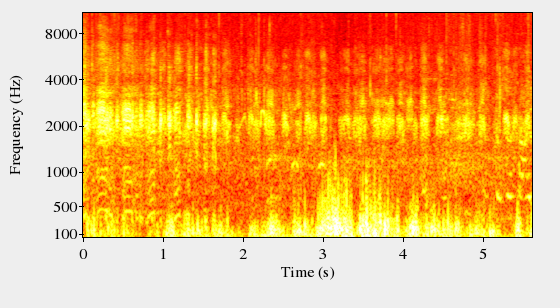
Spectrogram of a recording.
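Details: Fighting ducks on ice give a dense chorus of nasal quacks and honks, with loud low thumping and flapping noises in the middle of the scuffle.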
